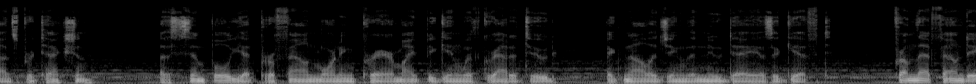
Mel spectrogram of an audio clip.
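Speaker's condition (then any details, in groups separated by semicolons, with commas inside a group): No condition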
